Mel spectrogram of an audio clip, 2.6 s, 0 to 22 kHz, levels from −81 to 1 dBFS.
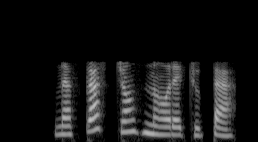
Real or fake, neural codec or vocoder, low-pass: fake; codec, 16 kHz, 0.7 kbps, FocalCodec; 3.6 kHz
